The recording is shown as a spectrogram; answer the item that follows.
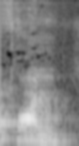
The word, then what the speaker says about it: fawn: Stag, Stag के बच्चे को फॉन बोलते हैं, FAWN, डब्ल्यू साइलेंट होता है, फॉन।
